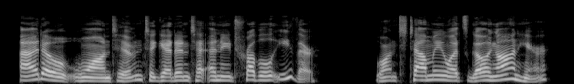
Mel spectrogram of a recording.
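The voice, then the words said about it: Deep voice with sharp edge. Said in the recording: “A deep voice ... spoke with a sharp edge.”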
